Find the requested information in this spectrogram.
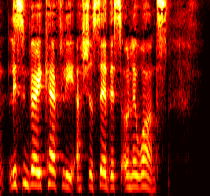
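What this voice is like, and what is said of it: Put-on French accent. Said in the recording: “How's your French accent?”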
